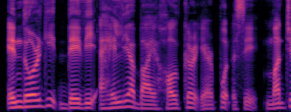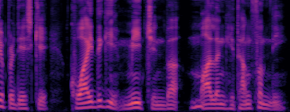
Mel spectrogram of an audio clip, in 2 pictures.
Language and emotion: Manipuri, neutral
